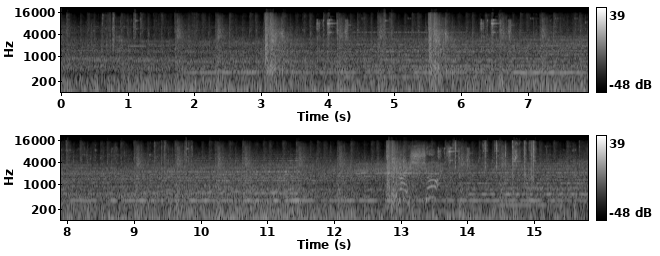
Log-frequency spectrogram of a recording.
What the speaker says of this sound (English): I'm going to use the sniper rifle to take care of the Magini with the crossbows.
